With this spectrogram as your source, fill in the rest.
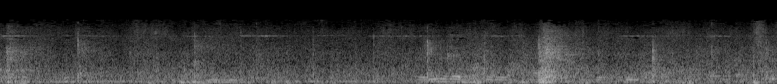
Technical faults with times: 0.00-7.77 MP3 compression

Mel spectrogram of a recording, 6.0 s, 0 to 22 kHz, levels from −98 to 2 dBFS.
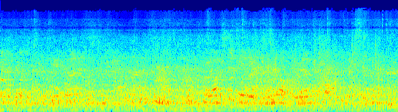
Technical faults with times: none

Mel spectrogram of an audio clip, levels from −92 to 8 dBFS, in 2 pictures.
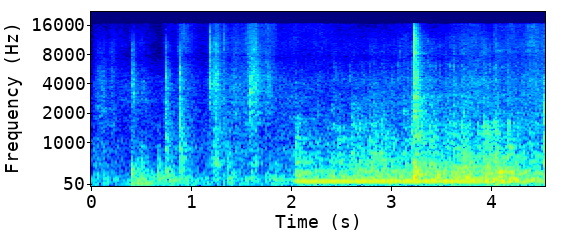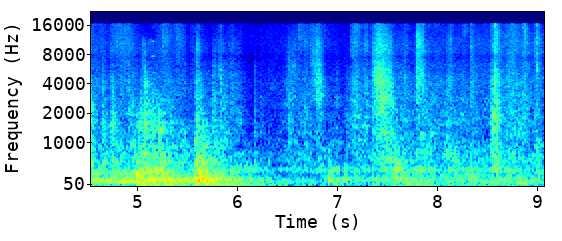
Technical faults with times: none

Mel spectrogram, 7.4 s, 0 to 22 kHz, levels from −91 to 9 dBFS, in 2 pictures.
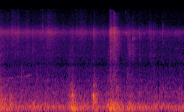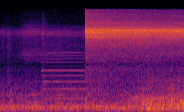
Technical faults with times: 3.05-3.28 frames out of order

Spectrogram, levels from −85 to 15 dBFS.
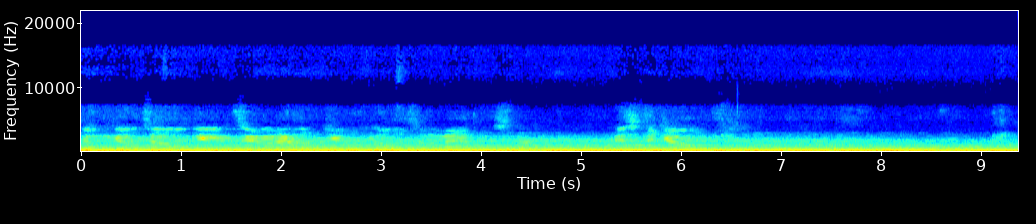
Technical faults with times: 4.55-4.59 short concealed packet loss

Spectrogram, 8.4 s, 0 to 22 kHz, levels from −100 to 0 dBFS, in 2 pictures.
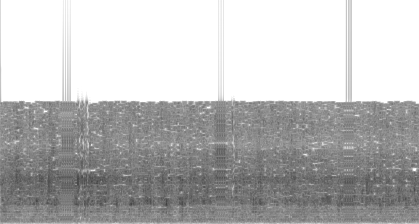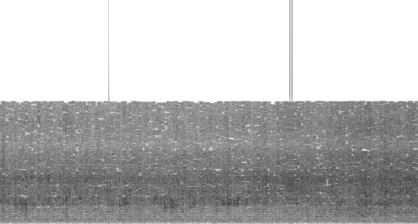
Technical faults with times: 0.00-8.37 AAC compression
0.63-0.72 repeated buffer
2.18-2.25 repeated buffer
3.46-3.53 repeated buffer
5.27-5.29 repeated buffer
7.08-7.13 repeated buffer

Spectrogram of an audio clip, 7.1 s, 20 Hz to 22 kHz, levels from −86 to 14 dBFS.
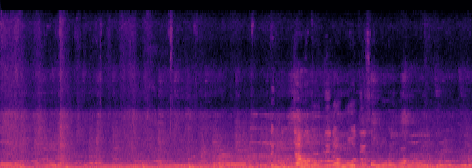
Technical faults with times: none

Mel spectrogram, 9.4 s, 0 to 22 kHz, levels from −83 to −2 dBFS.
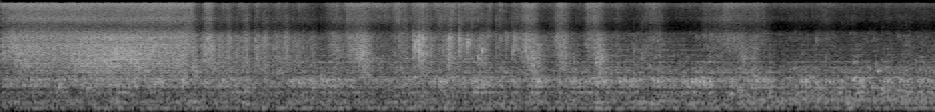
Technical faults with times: none

